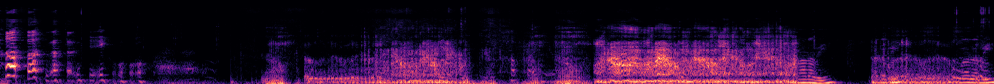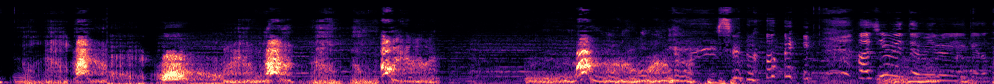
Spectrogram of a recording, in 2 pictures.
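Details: Warabi, a pet Mameshiba, growls in her first threat display, guarding a pig snout treat with food aggression but without wrinkling her nose. Low rumbling growls come in long bursts, broken by short pauses, with people talking and background music.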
